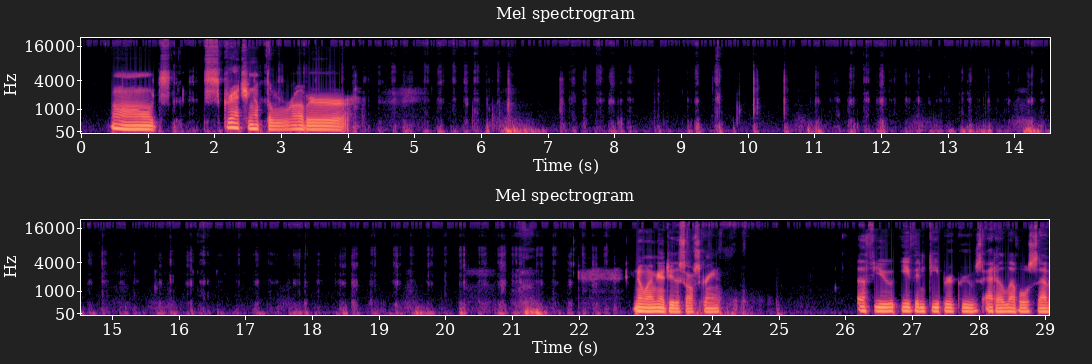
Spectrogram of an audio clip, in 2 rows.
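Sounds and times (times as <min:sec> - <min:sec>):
tool scraping phone coating: 0:01.2 - 0:09.8, 0:10.6 - 0:22.6.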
